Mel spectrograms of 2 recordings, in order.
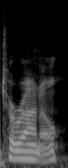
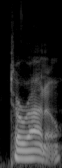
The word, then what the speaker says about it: Toronto: Toronto. Yes. Toronto. The second T is silent.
